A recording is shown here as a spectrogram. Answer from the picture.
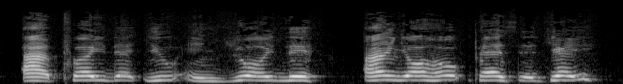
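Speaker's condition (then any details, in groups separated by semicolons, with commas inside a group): Cerebral palsy; from birth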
